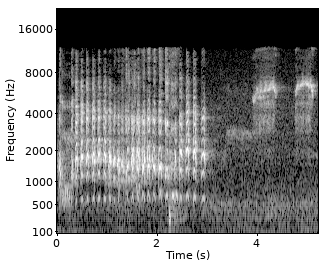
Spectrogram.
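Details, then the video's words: Lyrebird giving a rapid, even rattle of about twenty-five pulsed notes over three seconds, followed by two faint high drawn-out whistles; recording loud and clear. "suara burung lyrebird gacor"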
